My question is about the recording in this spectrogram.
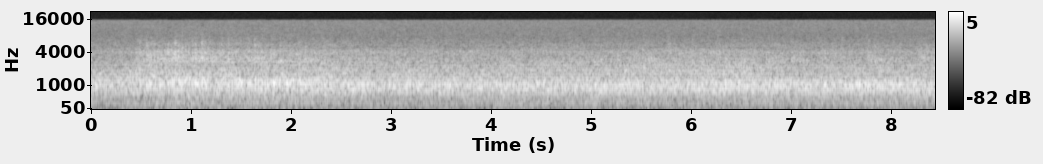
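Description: BR Class 33 diesel locomotive running as it approaches slowly: a steady engine drone with a thin, steady high whine over it, growing slightly louder after about a second.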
